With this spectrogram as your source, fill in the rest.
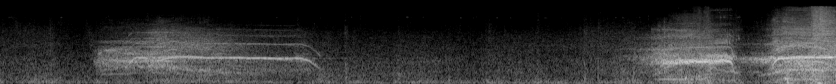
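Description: A winged creature shrieks loudly.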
